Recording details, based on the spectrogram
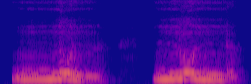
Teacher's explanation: A gente fecha o N também, não é aquele n como como n do português que fica solto no final das palavras, não, ele fecha. · E o nun, esse N, é o N que a gente finaliza ele tocando a língua no palato.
